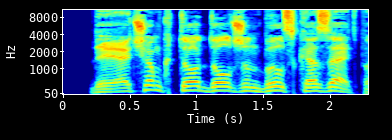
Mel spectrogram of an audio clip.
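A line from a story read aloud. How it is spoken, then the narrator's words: Muttered. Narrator (Russian): пробурчал он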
